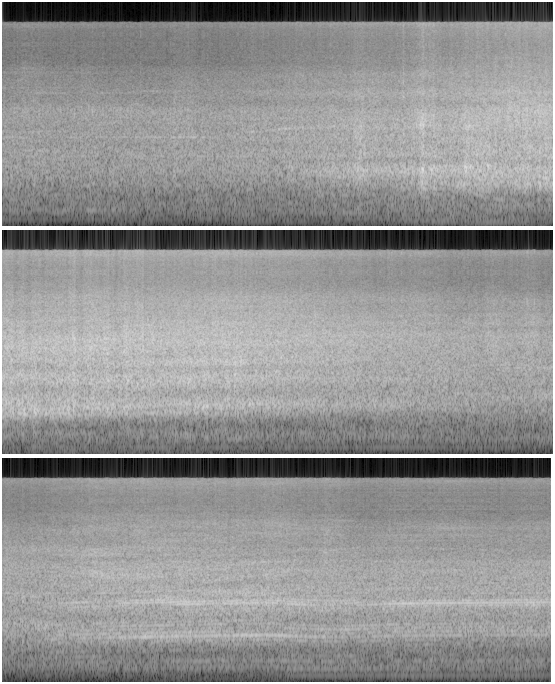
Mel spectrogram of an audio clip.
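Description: A Hino bus drives past close by, its engine and tyre noise swelling to a peak about five seconds in and then fading. From about the middle, further traffic comes closer with a steady pitched engine note.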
